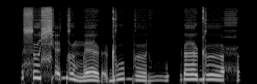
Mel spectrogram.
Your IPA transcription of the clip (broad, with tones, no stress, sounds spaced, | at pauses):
s ɵ˥ ɕ ɛ̰˥ ɡ ɵ˧˩ m ɛː˧˩ ɽ ɛ̰˧ ɖ uː˥ b ɵː˧ ɾ ṳ˥˧ | ɽ ɜː˥ ɖ ɵː˥˧ ħ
